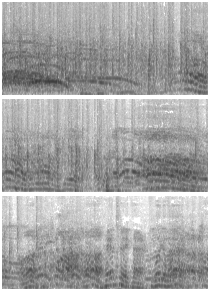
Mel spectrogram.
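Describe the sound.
A crowd claps steadily for several seconds while voices cheer, whoop and laugh over the applause, as guests Ben Russell, Cameron James and Nick Cody are brought out, keeping the noise loud and sustained throughout.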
